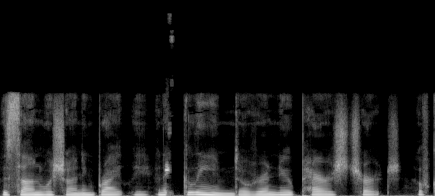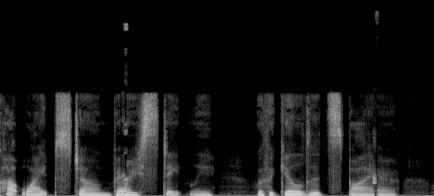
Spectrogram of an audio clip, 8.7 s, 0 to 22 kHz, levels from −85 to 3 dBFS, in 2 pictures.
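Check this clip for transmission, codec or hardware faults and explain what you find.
Three short codec faults appear in the speech, each a corrupt frame decoded. At 1.65–1.74 s, 5.55–5.64 s and 8.08–8.14 s, flipped bits in a few compressed frames were decoded anyway, so misread gains pushed energy into wrong frequencies. Each is heard as a brief chirp or noise burst, the first strongest and later ones quieter.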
